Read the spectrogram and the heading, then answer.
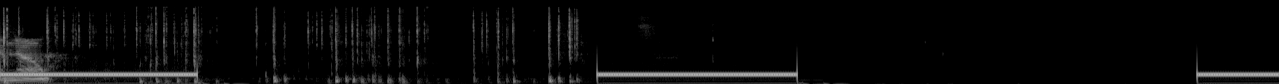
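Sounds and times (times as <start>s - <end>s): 
brisk keyboard typing: 0.0s - 5.9s
ringback tone of an outgoing call to a mobile phone: 0.6s - 2.0s, 6.0s - 8.0s, 12.0s - 12.7s.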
